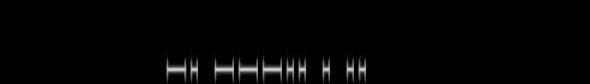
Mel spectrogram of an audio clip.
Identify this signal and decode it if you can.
Morse code, heard as a keyed tone, about 20 wpm, 700 Hz. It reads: N8EI
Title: USA Call Signs - 4 Characters - Repeated 2x - 20wpm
